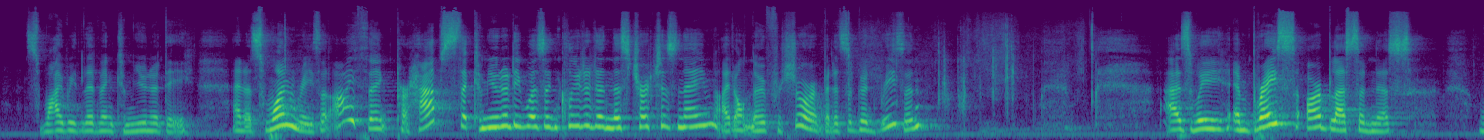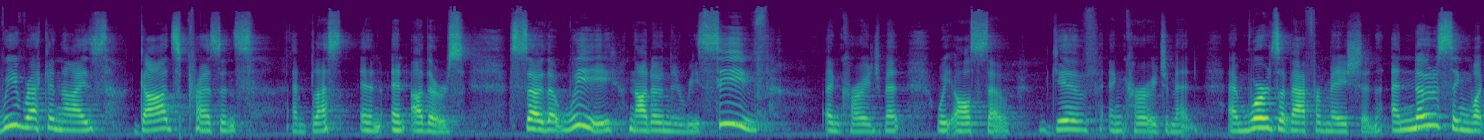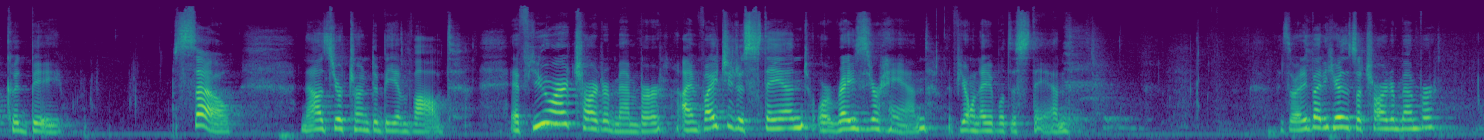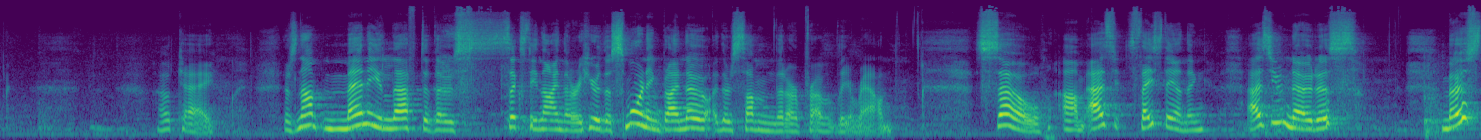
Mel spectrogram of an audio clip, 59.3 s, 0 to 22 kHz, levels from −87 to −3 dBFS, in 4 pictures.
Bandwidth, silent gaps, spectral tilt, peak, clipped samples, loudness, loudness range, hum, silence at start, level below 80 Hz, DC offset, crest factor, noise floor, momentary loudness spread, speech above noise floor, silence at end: 19 kHz; none; -4 dB/octave; -2 dBFS; under 0.1%; -23 LUFS; 8 LU; none; 0.25 s; -62 dBFS; under 0.1%; 22 dB; -56 dBFS; 17 LU; 33 dB; 0 s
